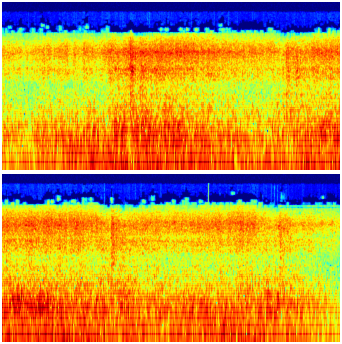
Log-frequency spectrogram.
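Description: Freight train of loaded open coal wagons rolling past on the rails: a steady rumble with a few faint wheel clicks, fading near the end.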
